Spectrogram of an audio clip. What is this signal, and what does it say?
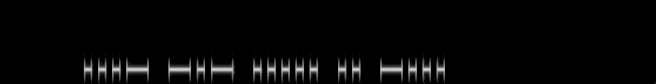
Morse code, heard as a keyed tone, about 17 wpm, 700 Hz. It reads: VK5IB
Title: DXCC-100 Call Signs - 5 Characters - 17wpm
